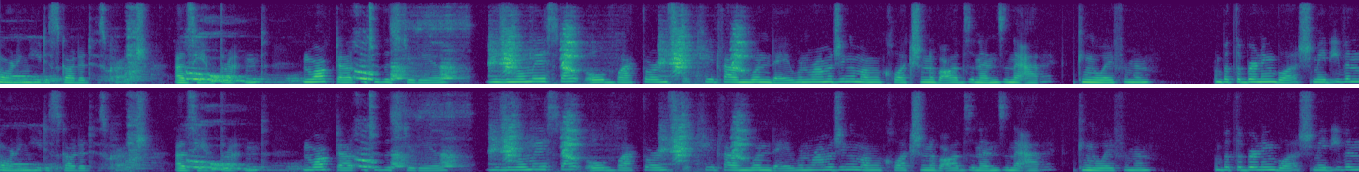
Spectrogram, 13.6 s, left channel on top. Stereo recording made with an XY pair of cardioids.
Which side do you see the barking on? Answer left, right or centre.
left.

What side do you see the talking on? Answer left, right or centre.
left.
